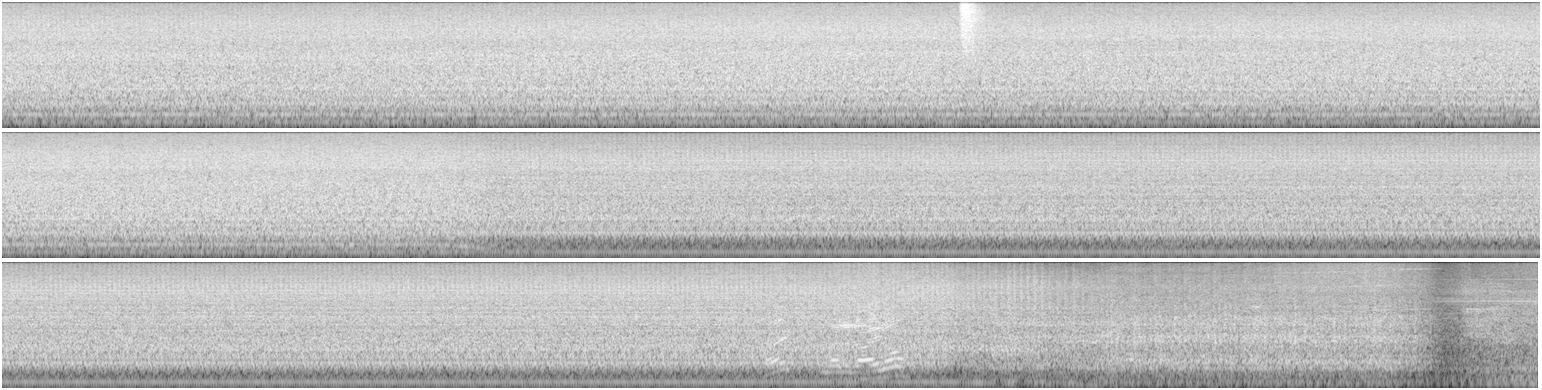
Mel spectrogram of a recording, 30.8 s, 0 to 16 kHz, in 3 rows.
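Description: Diesel engine of a Class 8 truck idling steadily while its alternator's charging output is tested. A higher steady tone over the engine drops away about halfway through, and the engine winds down and stops a few seconds before the end.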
